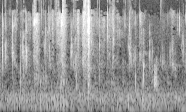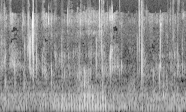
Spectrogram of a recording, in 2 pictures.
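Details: Eating a treat in his Starbucks apron, a tuxedo cat keeps up a soft, deep rumbling purr, strongest near the end, while crisp lip-smacking and chewing clicks scatter irregularly on top.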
